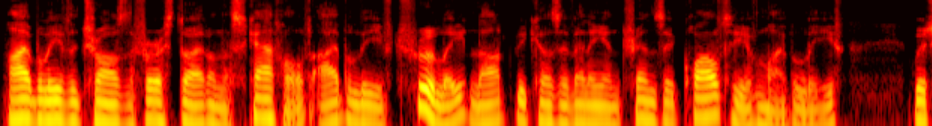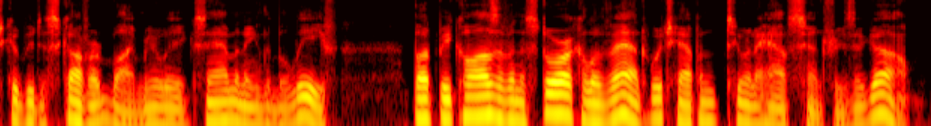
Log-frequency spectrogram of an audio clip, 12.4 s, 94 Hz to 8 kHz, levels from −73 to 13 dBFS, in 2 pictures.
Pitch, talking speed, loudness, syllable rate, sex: 105 Hz, 220 wpm, -19 LUFS, 7.2 syllables/s, male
